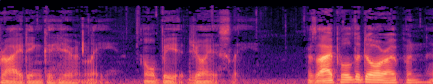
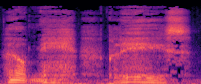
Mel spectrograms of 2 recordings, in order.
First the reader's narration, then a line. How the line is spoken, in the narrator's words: he groaned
